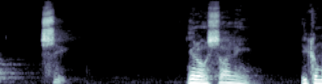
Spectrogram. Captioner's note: none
